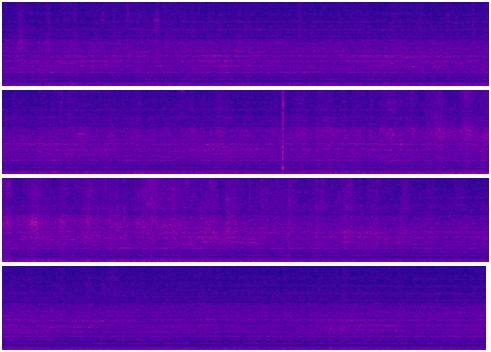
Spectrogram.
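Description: Coal hopper cars of a long, slow freight train rolling past on the rails: a steady rumble of wheels on track with thin, steady high tones above it, and a single sharp click a little before the middle.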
